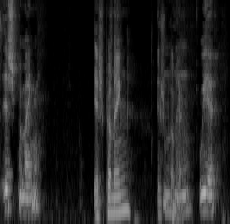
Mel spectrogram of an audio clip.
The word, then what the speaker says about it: Ishpeming: Michigan I hope I got that right it's Ishpeming ish ping ish we have we have clients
